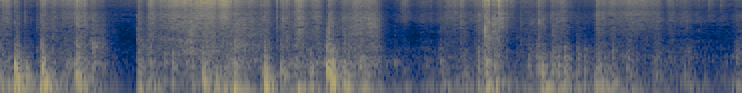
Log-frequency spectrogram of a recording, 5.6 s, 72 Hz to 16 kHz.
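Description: Cardboard carton and moulded pulp packing scraping, rubbing and knocking as a boxed 3D printer is lifted out by hand. The handling is busiest in the first three seconds and quieter after that.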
